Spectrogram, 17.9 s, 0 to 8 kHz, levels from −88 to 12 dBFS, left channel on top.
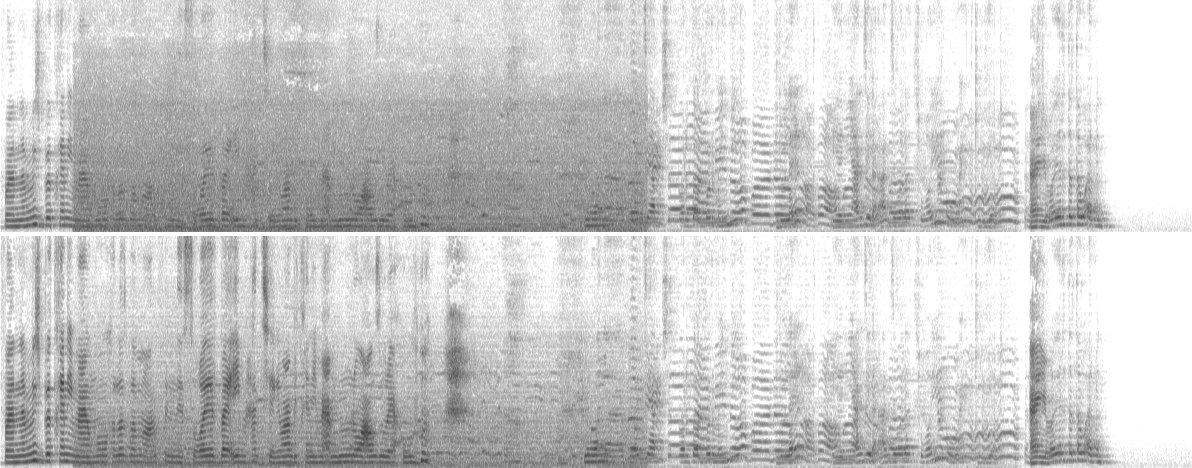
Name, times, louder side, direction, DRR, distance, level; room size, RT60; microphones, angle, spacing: voice 1, 0.0-7.1 8.4-8.5 8.8-9.2 15.4-15.8, right 5 dB, 65° right, 0.7 m, -24 dB
sound 1, 1.1-9.7, left 5 dB, 80° left, 0.6 m, -30 dB
sound 2, 1.7-15.3, left 1 dB, 5° left, 0.7 m, -37 dB
voice 2, 7.5-8.0 8.3-11.1 11.6-12.0 12.5-14.9 15.4-16.5, right 1 dB, 55° left, 4.4 m, -34 dB
23.5 x 10.0 x 4.0 m
head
